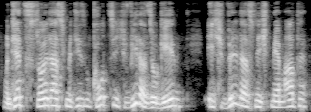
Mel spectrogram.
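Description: A man's voice: sits high, moderate pace, darkish tone, lo-fi sound, a little hiss or hum, voice pushed up, lightly acted. A man reading the part of a stern, suspicious middle-aged father, a doctor, accusing and bitter.

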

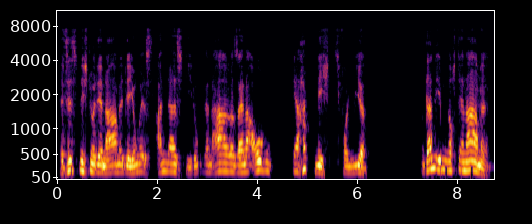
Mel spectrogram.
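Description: A man's voice: on the high side, unhurried, slightly rough, dull audio. A man reading the part of a stern, suspicious middle-aged father, a doctor, accusing and bitter.

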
